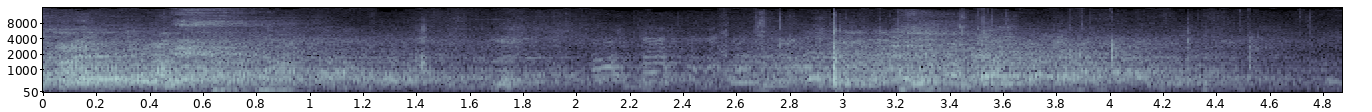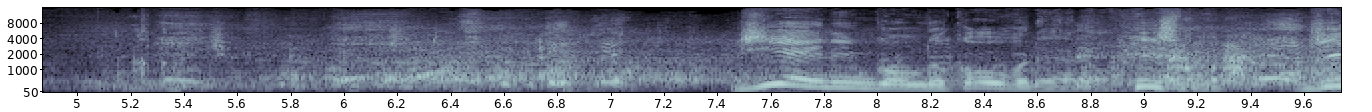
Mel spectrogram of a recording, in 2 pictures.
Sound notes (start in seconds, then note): 0.0 audience laughing; 5.2 whispering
